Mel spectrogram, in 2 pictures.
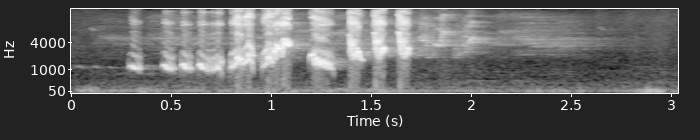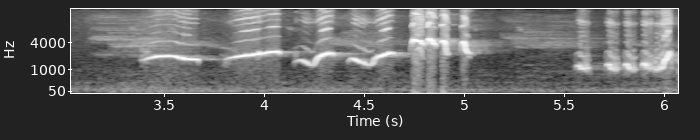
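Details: White-rumped shama (murai batu) 'roll tembak' lure song used to make other shamas sing: quick bursts of chirps, then a series of clear rising and falling whistled slurs, then more chirp bursts, with short pauses between phrases.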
